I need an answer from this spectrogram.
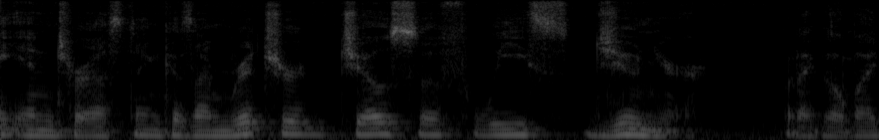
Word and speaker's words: Weis: is a story uh the last name w-e-i-s is german and it used to have a second s on it and in germany they pronounce it and i believe the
